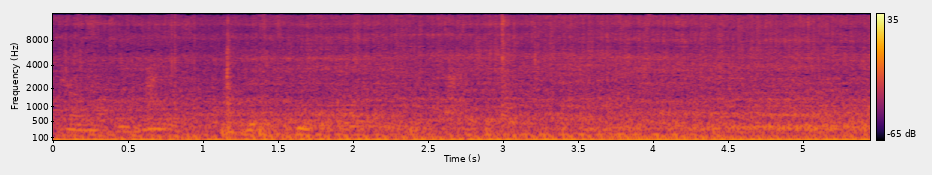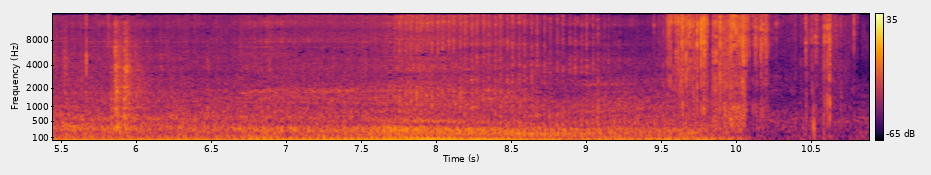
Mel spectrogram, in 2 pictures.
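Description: Street traffic noise with a heavy low rumble of wind on the microphone, swelling louder around eight seconds in as a vehicle passes, with a single sharp click a little before.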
